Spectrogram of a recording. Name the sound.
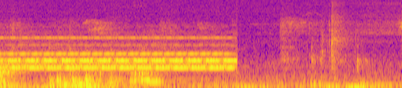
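telephone ringing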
